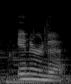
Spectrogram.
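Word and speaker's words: internet: So the T in this case is silent.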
